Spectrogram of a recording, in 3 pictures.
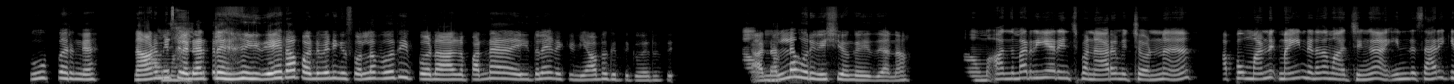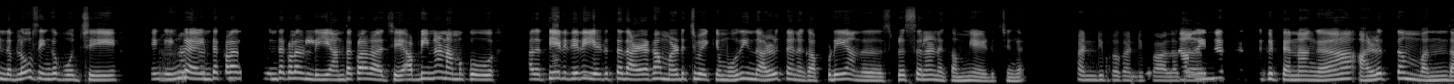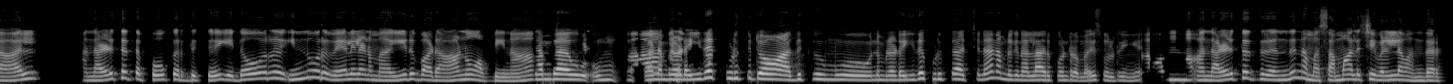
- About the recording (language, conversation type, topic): Tamil, podcast, அழுத்தம் வந்தால் அதை நீங்கள் பொதுவாக எப்படி சமாளிப்பீர்கள்?
- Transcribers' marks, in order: other background noise; chuckle; laughing while speaking: "இதே தான் பண்ணுவேன்னு நீங்க சொல்லம்போது, இப்போ நான் பண்ண இதெல்லாம் எனக்கு ஞாபகத்துக்கு வருது"; other noise; distorted speech; in English: "ரீ அரேஞ்ச்"; laugh; tapping; in English: "ஸ்ட்ரெஸ்"; static; unintelligible speech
